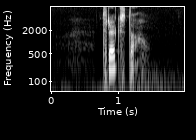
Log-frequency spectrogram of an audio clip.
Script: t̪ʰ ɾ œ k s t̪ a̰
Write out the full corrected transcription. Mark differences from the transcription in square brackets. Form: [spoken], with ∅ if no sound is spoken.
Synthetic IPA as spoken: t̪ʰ ɾ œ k s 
